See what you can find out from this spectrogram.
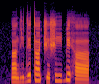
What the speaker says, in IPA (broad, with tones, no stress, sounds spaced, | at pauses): ã˨ d i˨ d e˦ t ã˦ t͡ʃ e˨ ʃ iː˧ ɓ e˦ h aː˨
